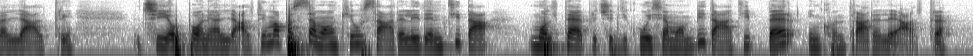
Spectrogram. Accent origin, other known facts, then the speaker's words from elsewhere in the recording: Calabria, Italy; in quanto io calabrese, io mi sento più situata in un contesto mediterraneo che mi connette al Mediterraneo, alla Magna Grecia, per dire, o al Nord Africa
